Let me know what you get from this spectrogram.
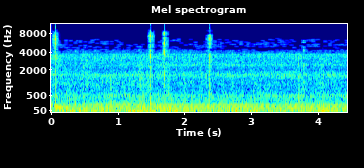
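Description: Motorcycle engine running at a steady cruising speed, its pitch holding constant, under a dense rush of wind and road noise, with a few short clicks about a second and a half and two and a half seconds in.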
